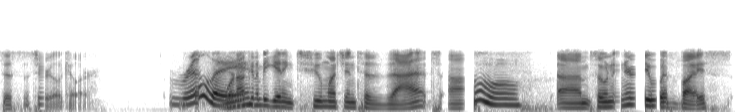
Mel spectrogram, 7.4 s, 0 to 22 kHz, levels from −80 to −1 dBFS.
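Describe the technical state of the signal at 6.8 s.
At 6.8 s there is packet loss with pitch repetition, running from 6.15 to 6.96 s after "so an". The receiver repeats the last pitch period, giving a held buzz. Gaps up to 150 ms fade to silence.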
